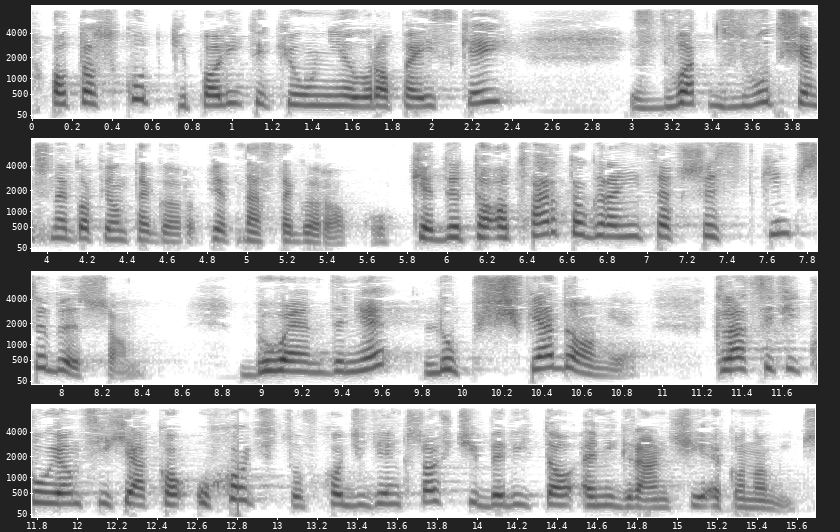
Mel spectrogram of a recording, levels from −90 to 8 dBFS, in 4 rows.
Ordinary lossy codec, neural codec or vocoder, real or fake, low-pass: none; none; real; 7.2 kHz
